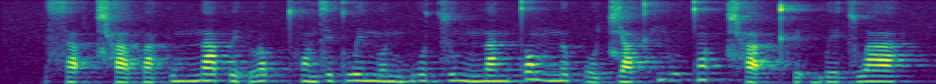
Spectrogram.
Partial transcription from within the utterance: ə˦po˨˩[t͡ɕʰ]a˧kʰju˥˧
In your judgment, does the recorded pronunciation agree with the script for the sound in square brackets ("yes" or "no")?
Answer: no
